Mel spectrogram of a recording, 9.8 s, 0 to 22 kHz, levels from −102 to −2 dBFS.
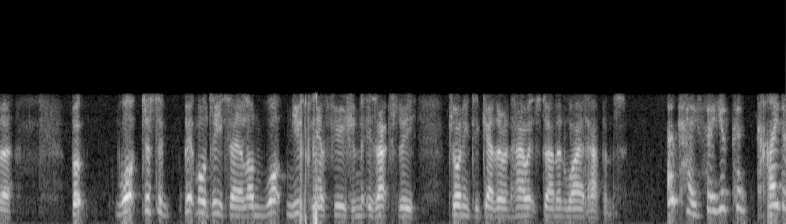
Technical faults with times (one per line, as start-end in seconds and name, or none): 0.00-9.83 GSM full-rate codec
3.74-4.04 GSM bit errors
9.52-9.68 GSM bit errors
